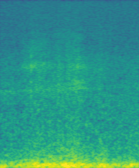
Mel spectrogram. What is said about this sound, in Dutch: En zoals je kunt horen is hier een gierende wind. De zuidoosterwind die hier een paar maanden per jaar waait.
